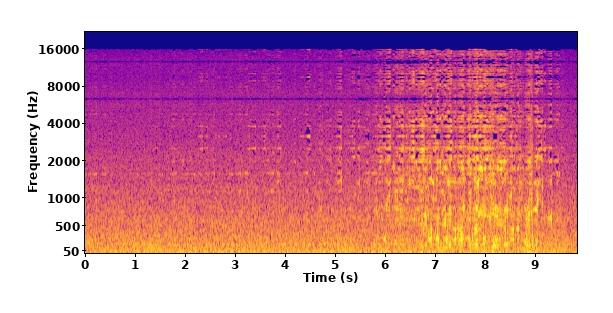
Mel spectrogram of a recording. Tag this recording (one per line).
fx
noise
reversed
